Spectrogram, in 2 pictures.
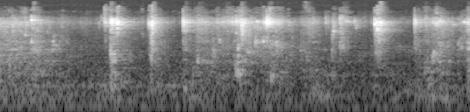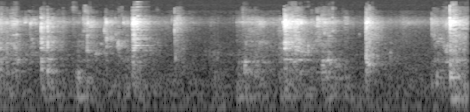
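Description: Chicken pieces being washed by hand in a bowl of water, with repeated splashing and sloshing plus a few light clinks of pieces and dish, heard up close at low level with no talking.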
